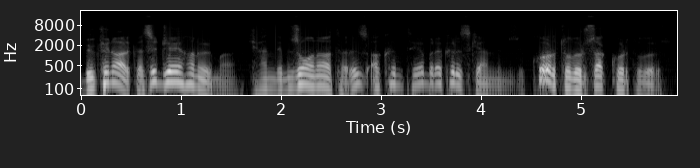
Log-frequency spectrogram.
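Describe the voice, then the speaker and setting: A man's voice: fairly low pitch, big pitch swings, a little fast, slightly rough, no echo, dull audio. A man doing a huge hot-tempered bandit sergeant. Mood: commanding. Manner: loud, cries out in pain.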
